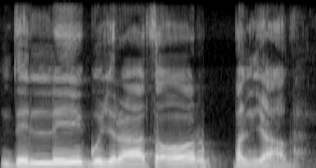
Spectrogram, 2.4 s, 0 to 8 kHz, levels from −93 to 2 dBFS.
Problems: constant background noise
